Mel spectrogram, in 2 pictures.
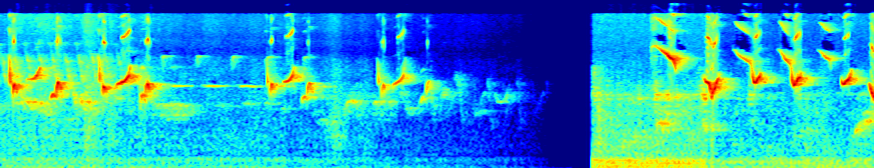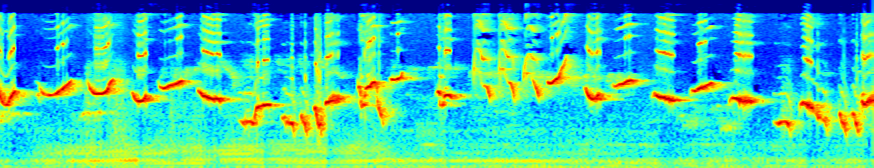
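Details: Lure track of white-rumped shama song, played to provoke singing: a few whistled phrases, several seconds of silence, then a rich, continuous outpouring of rapid varied whistles, trills and slurred notes over a low background hum.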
